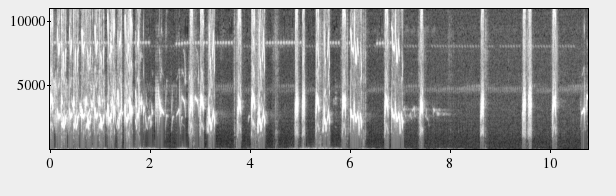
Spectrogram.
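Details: Sooty-headed bulbul singing loudly and steadily to provoke rivals: an opening run of tumbling, warbled chirps over low rumble, then spaced sharp chirps growing sparser toward the end.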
